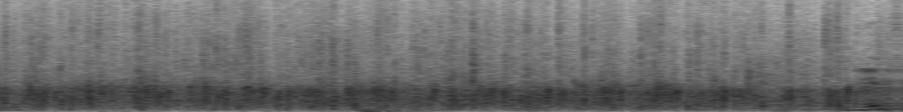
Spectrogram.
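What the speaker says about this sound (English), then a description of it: "A big round of applause for her." Steady applause from an audience honouring an award winner at a youth awards event, a dense continuous clapping that holds evenly throughout with no pauses.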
